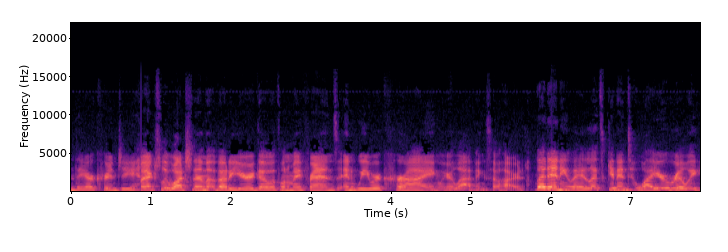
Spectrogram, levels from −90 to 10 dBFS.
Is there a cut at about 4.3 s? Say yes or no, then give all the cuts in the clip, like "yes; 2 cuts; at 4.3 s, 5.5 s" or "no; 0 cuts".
no; 2 cuts; at 0.8 s, 5.7 s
